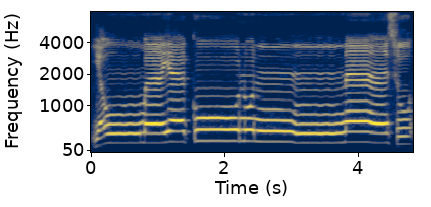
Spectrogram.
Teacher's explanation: Tahan dua harokat gunnah. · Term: dua harokat kadar gunnah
